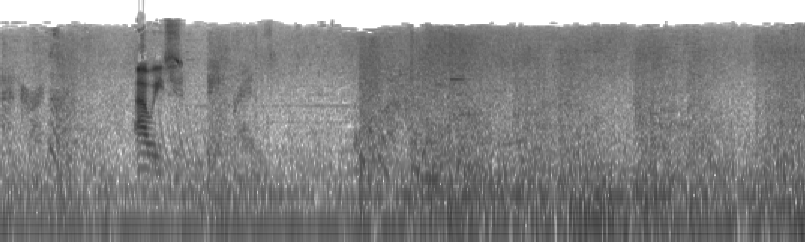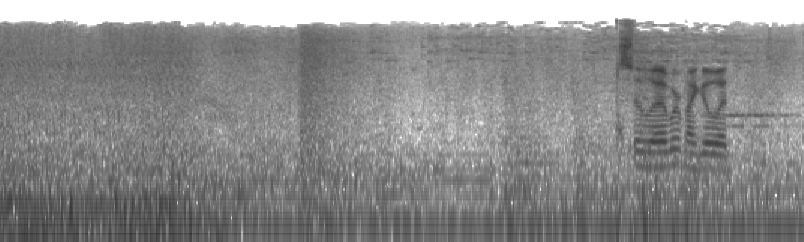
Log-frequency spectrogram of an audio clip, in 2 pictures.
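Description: Electric bolts crackle and zap loudly.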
